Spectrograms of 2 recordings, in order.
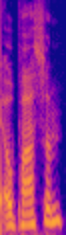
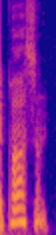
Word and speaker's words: opossum: dog and you know you can use either one you can say opossum you can say possum you can spell it opossum you can spell it possum yeah and apparently in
